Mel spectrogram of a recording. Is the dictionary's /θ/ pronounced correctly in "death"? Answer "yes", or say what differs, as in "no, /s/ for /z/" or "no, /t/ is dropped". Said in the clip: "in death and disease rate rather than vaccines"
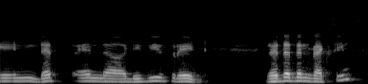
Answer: no, /t/ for /θ/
